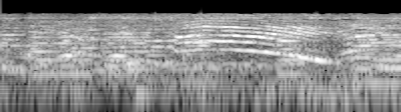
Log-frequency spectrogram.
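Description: Accordion playing a morris dance tune. About a second in, a high-pitched cry slides downward in pitch over the music for about half a second.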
